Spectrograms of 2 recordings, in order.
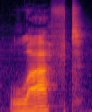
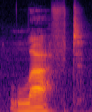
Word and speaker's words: laughed: walked next one laugh that G H has the F sound again which is voiceless left left left and then the last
